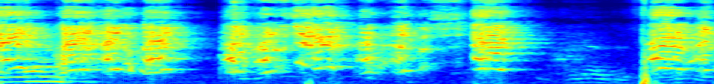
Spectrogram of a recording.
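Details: Moluccan cockatoo cursing loudly, upset that its owner stayed overnight. It gives gravelly, voice-like outbursts in uneven phrases, with a brief lull before a final shout.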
